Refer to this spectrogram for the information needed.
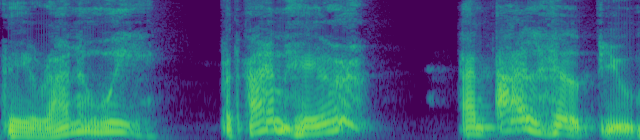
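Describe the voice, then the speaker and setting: A man's voice: sits high, sing-song, moderate pace, husky, voice pushed up, exaggerated voice. A man voicing a timid small boy who is scared but determined to help, in a storybook reading; he speaks earnestly and eagerly. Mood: earnest, urgent. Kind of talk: storybook read-aloud.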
